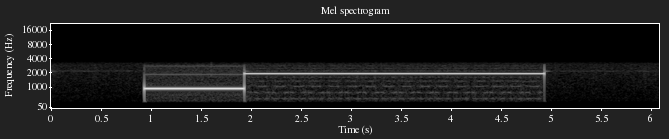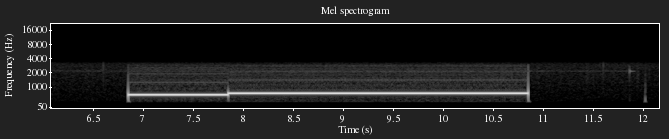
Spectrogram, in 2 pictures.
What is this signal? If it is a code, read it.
Two-tone page, heard as a one-second tone, then a three-second tone, about 930 then 1950 Hz, about 640 then 710 Hz. It is heard from 0.9 to 10.9 s.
